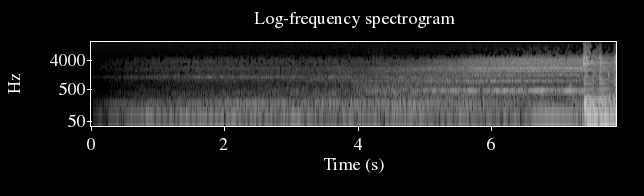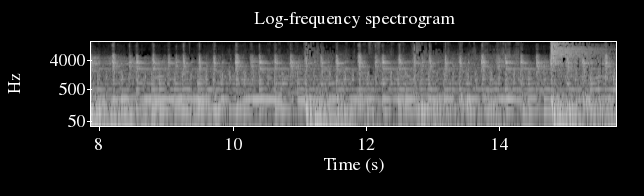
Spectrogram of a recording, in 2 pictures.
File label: soundtrack, groove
